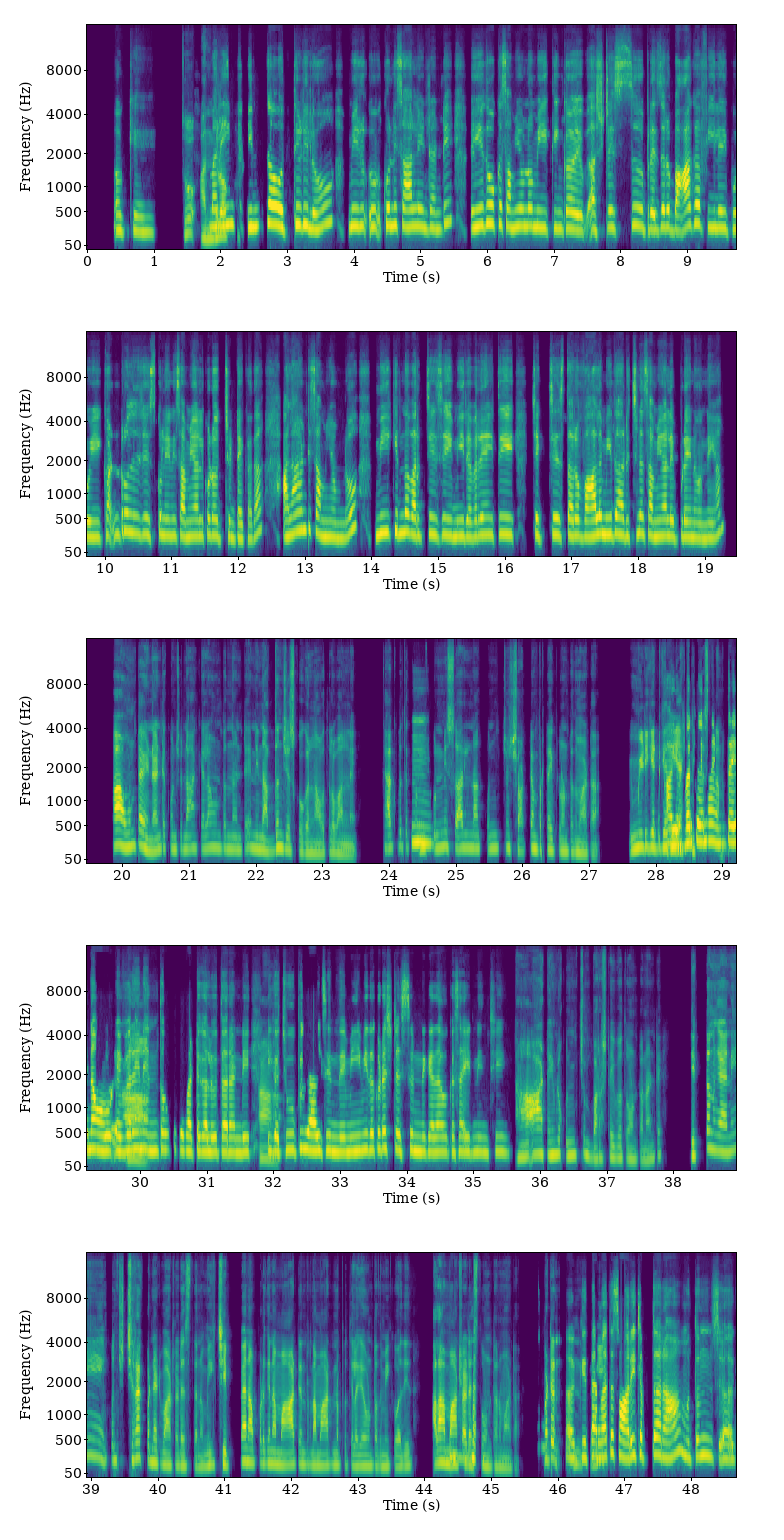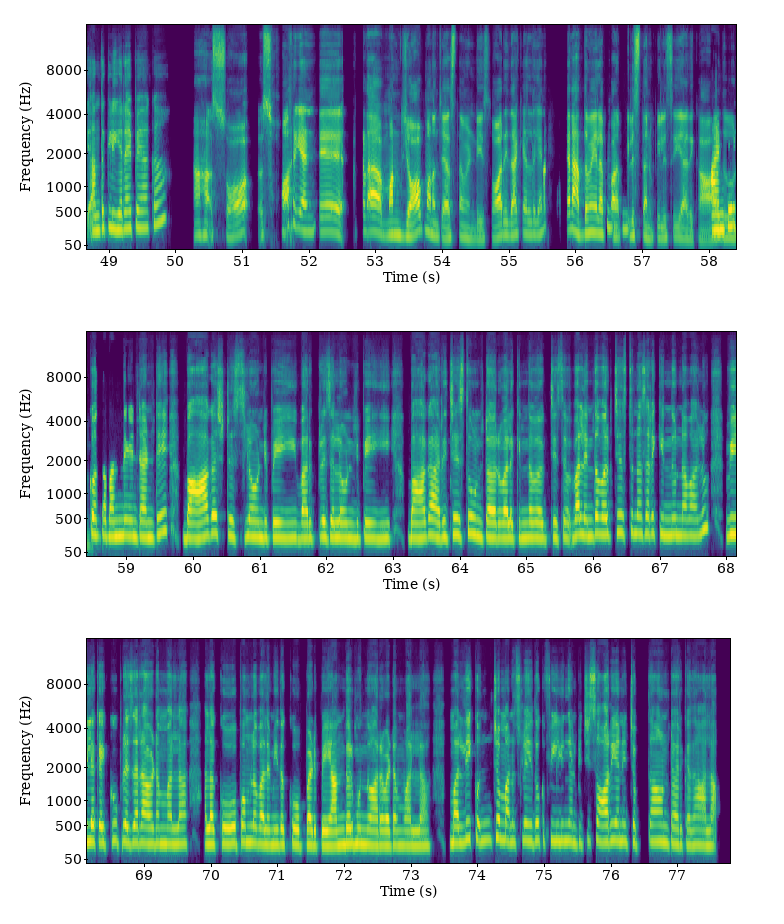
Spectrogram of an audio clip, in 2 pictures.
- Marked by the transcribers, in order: in English: "సో"; in English: "ప్రెజర్"; in English: "కంట్రోల్"; in English: "వర్క్"; in English: "చెక్"; in English: "షార్ట్ టెంపర్ టైప్‌లో"; in English: "ఇమ్మీడియేట్‌గా రియాక్షన్"; in English: "స్ట్రెస్"; in English: "సైడ్"; in English: "బర్స్ట్"; other background noise; in English: "సారీ"; in English: "బట్ అండ్"; in English: "క్లియర్"; laughing while speaking: "సో సోరి అంటే"; in English: "సో సోరి"; in English: "జాబ్"; in English: "సోరి"; in English: "స్ట్రెస్‌లో"; in English: "వర్క్ ప్రెజర్‍లో"; in English: "వర్క్"; in English: "వర్క్"; in English: "ప్రెజర్"; in English: "ఫీలింగ్"; in English: "సారీ"
- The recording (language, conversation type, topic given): Telugu, podcast, ఒత్తిడిని తగ్గించుకోవడానికి మీరు సాధారణంగా ఏ మార్గాలు అనుసరిస్తారు?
